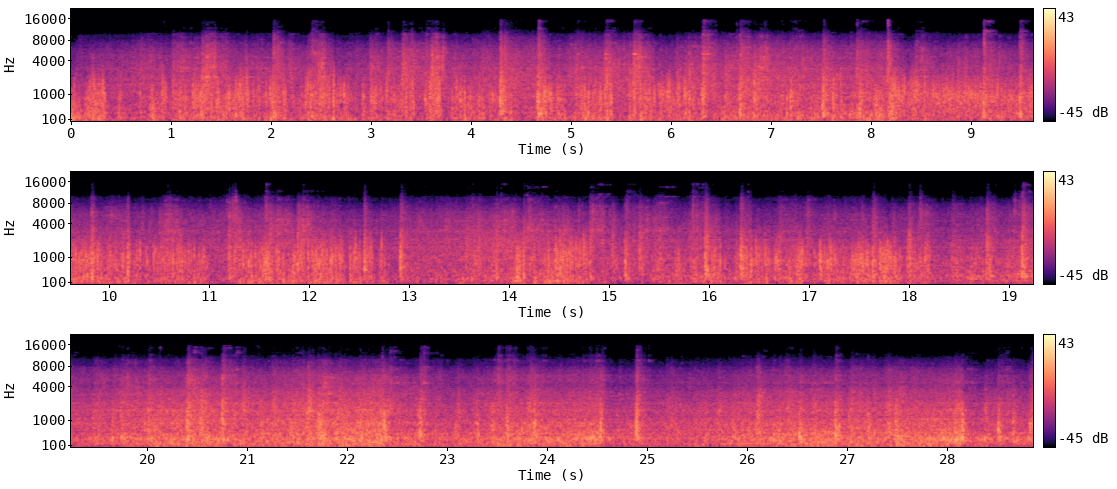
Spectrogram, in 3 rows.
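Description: A moving passenger train, hauled by a Class 60 Sulzer diesel locomotive, heard from a carriage window: steady running noise with the wheels clicking over rail joints.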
